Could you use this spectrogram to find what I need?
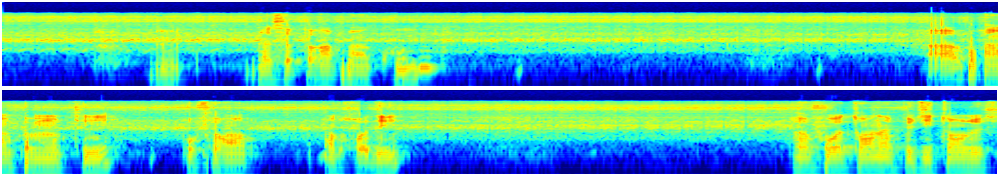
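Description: A small electric pen motor whirs steadily.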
